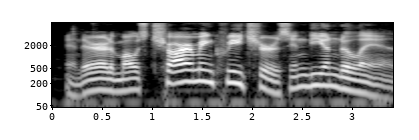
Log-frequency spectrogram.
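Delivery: fake-sincere, sarcastic, swooping sing-song. Describing the fireflies from a book while drawing them: sarcastic tone. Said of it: "notice the sarcasm in my voice".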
